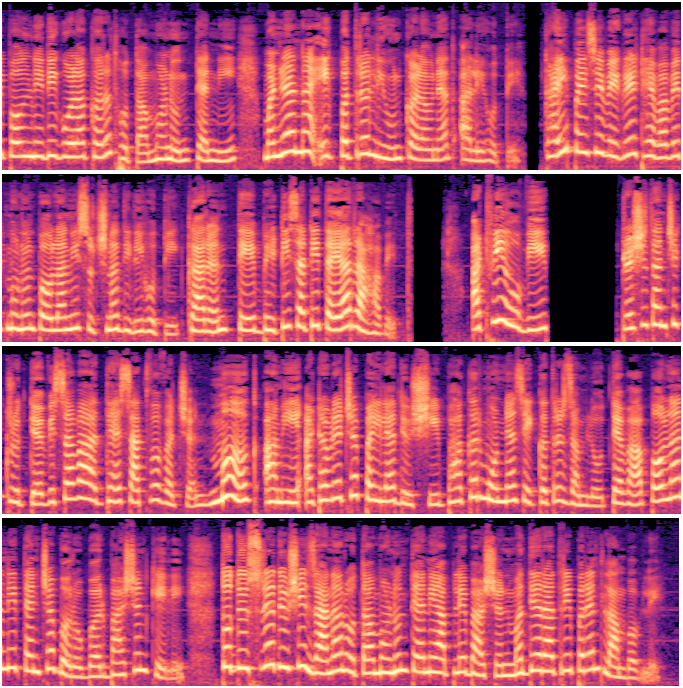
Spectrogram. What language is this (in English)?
Marathi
